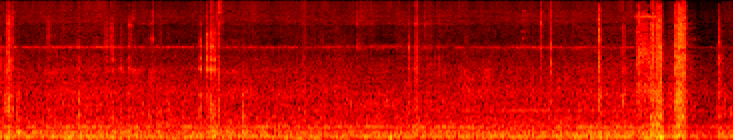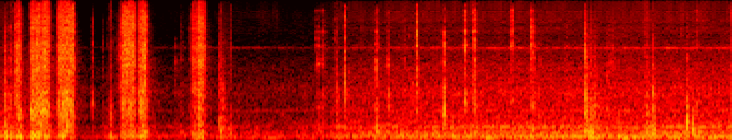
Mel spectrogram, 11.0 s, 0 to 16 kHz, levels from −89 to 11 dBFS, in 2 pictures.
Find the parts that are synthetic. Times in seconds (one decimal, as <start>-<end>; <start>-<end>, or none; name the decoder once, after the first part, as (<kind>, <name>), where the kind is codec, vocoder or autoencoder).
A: 2.6-3.4 (codec, SNAC)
